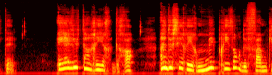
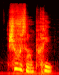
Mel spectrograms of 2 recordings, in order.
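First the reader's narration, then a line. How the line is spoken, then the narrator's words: Stammering. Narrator (French): balbutia-t-il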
